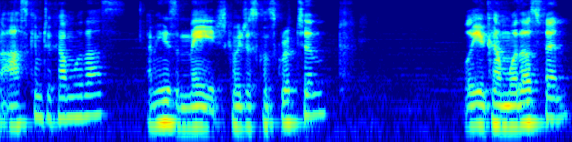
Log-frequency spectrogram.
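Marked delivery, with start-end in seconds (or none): none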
